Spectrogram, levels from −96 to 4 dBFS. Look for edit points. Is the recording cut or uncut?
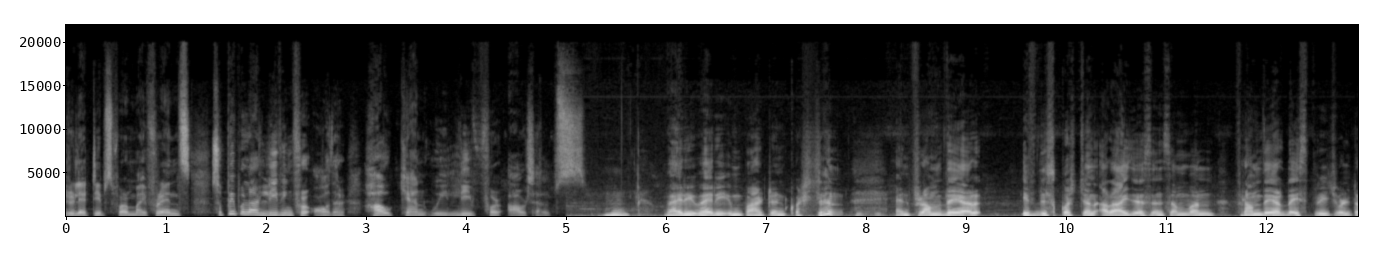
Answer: uncut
